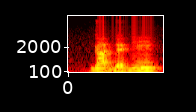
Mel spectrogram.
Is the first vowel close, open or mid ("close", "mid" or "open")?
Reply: open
